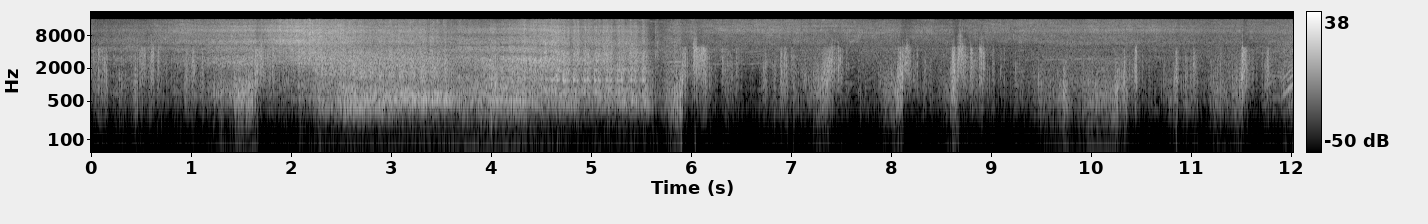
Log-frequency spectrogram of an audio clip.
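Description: Field audio of Hankyu trains on a steel railway bridge played at ten times speed, so the passing train becomes a high hissing rush with fast crackling clicks. The rush is loudest over the first half, then gives way to scattered sharp clicks over a fainter hiss.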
